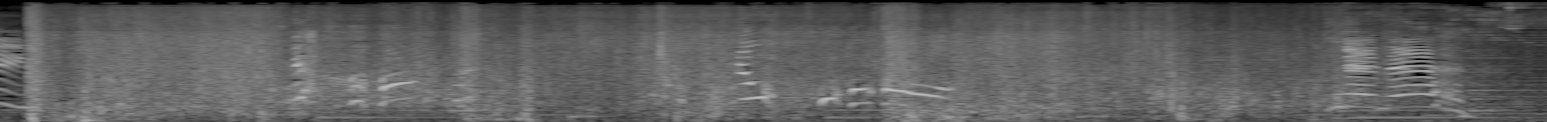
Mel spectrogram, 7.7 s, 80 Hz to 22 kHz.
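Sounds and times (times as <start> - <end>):
water splashing while bathing in a waterfall pool: 0.1 - 7.4.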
